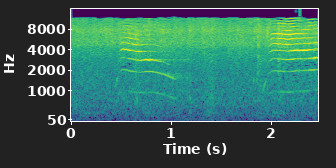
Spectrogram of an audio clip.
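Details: Kitten meows recorded in Galati, Romania, in June 2012 while kittens clambered on mosquito nets: two clear, high-pitched, downward-sliding mews about one and a half seconds apart against a soft background hiss.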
